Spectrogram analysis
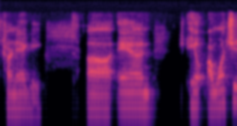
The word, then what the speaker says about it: Carnegie: people by dale carnegie i used to think it was carnegie but it's pronounced carnegie uh and i want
